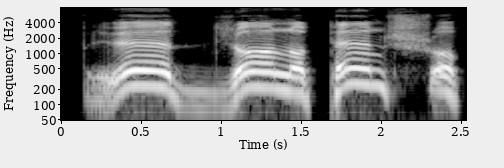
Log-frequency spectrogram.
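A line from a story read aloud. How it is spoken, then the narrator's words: Booming. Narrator (Russian): прогремел Ронни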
